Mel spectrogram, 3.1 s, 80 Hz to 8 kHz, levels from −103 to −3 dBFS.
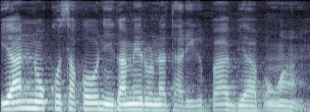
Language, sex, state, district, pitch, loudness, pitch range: Garo, male, Meghalaya, South Garo Hills, 145 Hz, -16 LUFS, 140-170 Hz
